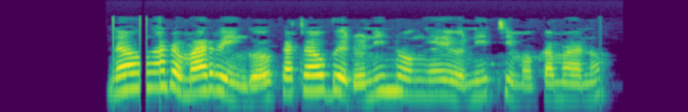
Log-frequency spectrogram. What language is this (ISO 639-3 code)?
luo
